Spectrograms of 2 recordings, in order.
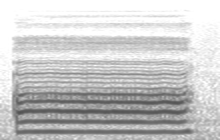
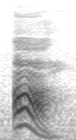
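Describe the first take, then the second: First: The pitch stays high and level. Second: The pitch falls sharply from high. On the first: "Simply straight, no change of the tone" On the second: "Let's do the fourth tone"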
